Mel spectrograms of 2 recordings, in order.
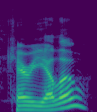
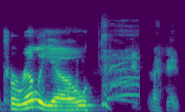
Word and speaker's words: Carriello: Ralph, how do you pronounce my last name? Carriello. All right. But remember the first 3 years of the podcast you were on, we were calling you Carrillo.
